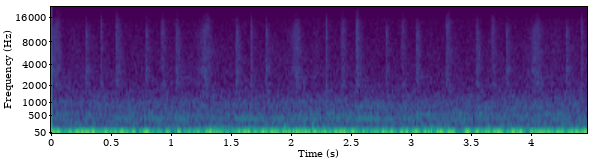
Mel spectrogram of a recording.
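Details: Loud, continuous low rumbling noise with a faint steady hum; no animal sounds are heard.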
